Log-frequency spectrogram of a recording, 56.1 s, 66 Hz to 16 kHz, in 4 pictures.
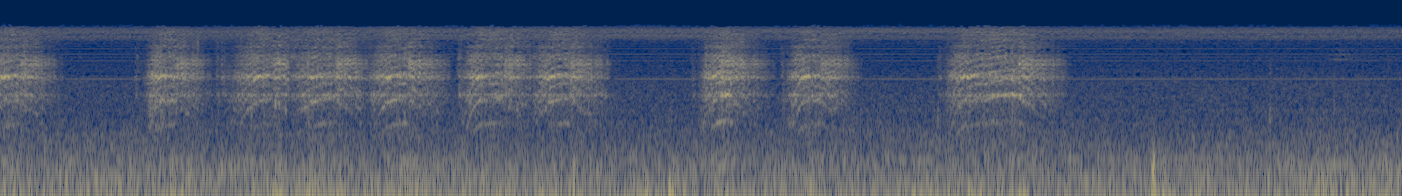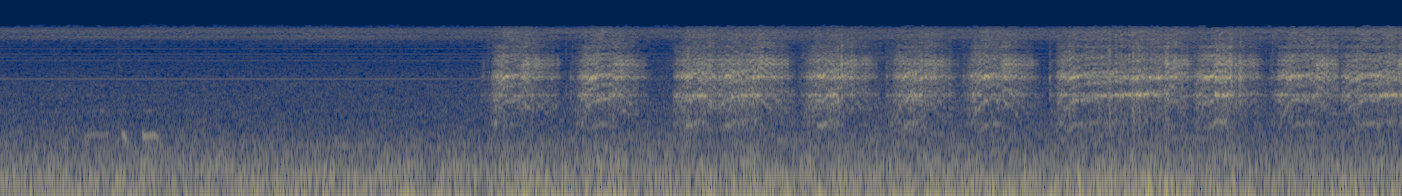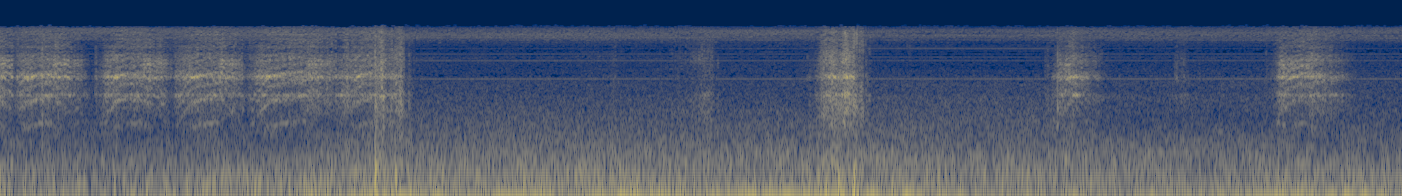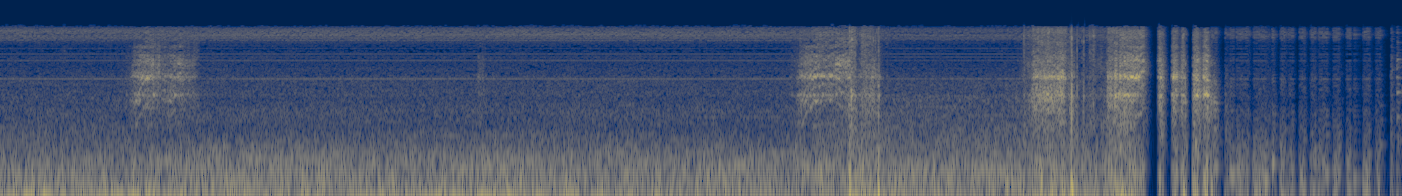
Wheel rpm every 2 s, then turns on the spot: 40, 60, 40, 30, 60, 0, 0, 0, 0, 40, 60, 50, 90, 80, 50, 80, 0, 20, 10, 0, 10, 20, 0, 0, 20, 10, 90, 20.
42-44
